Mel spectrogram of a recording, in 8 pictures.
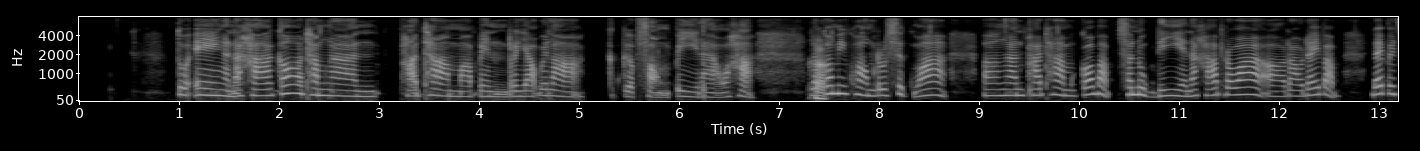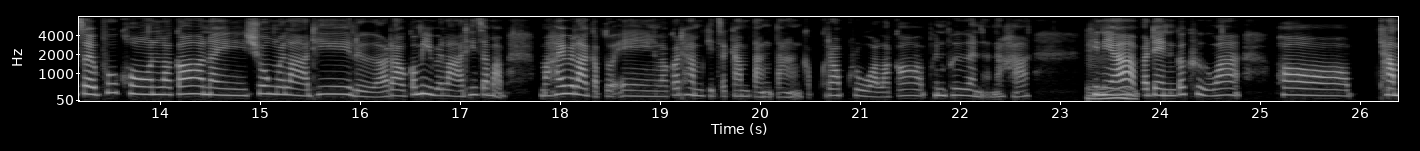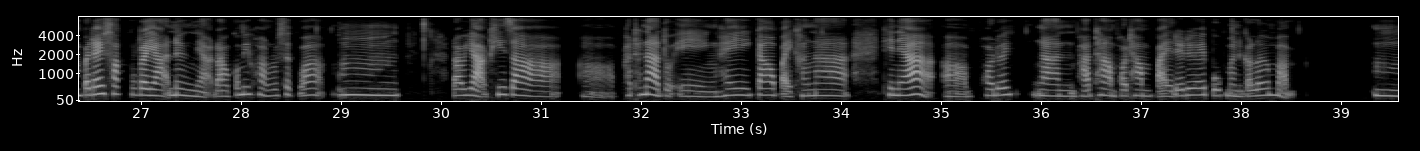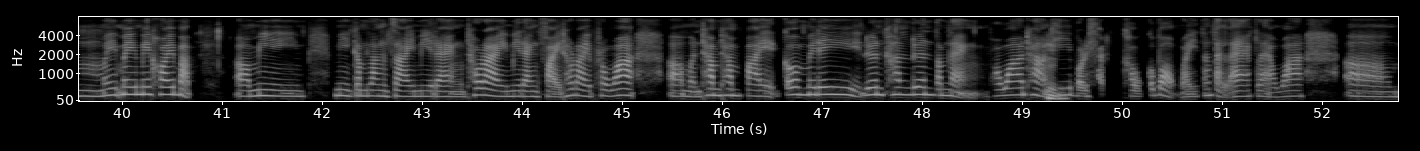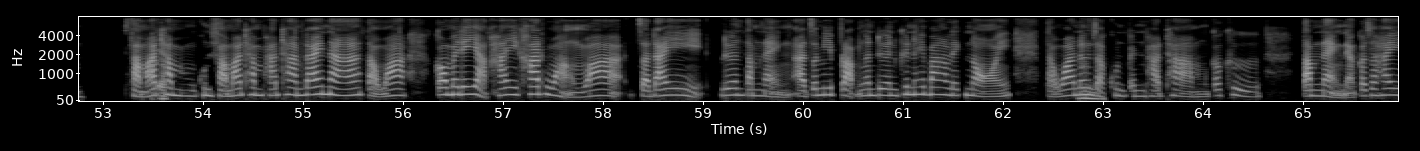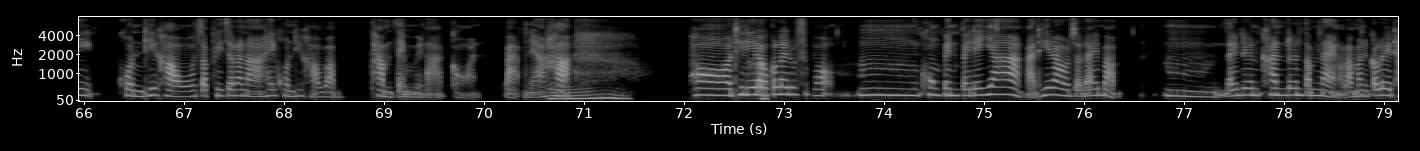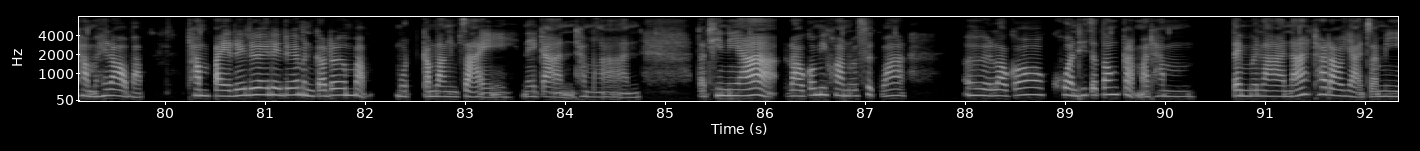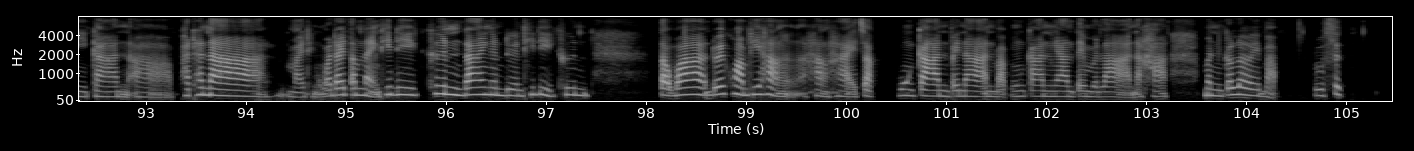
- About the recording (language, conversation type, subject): Thai, advice, หลังจากภาวะหมดไฟ ฉันรู้สึกหมดแรงและกลัวว่าจะกลับไปทำงานเต็มเวลาไม่ได้ ควรทำอย่างไร?
- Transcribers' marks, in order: tapping; tsk; tsk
